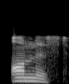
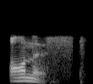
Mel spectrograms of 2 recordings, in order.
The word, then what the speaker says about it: honest: He is an honest man. So it's not pronounced honest, it's pronounced honest. The h is silent.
